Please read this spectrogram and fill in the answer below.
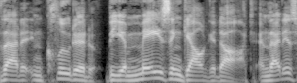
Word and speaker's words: Gal Gadot: it included the amazing Gal Gadot, and that is how you pronounce her name, by the way. The T is not silent.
